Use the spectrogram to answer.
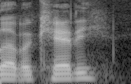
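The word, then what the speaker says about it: Ebiketie: Kevin Ebikite. Is that how you say it? – All right. – Arnold Ebikite.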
